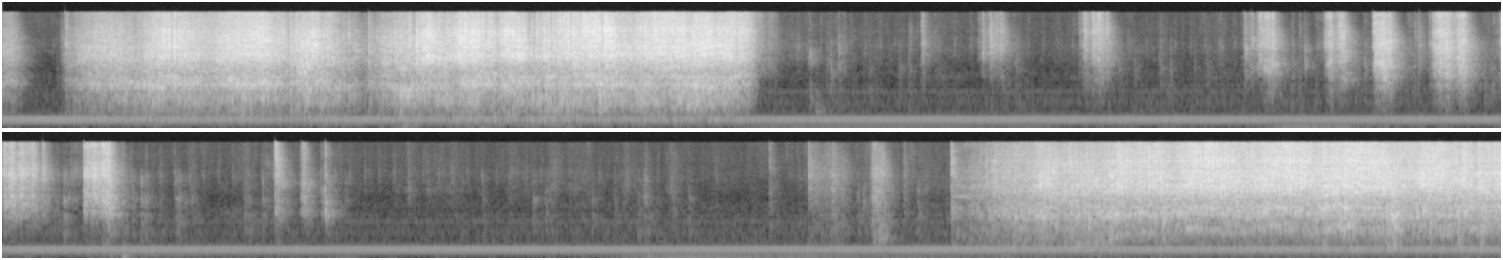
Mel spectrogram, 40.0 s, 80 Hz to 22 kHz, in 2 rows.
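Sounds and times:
polisher grinding concrete: 0.9 - 10.1, 32.9 - 39.9
faint steady hum: 10.0 - 39.9.

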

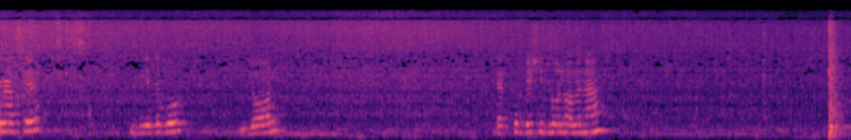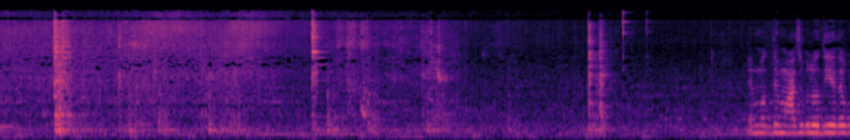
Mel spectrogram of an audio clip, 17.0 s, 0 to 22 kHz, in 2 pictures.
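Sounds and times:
water sizzling in hot oil: 0.0 - 13.3.

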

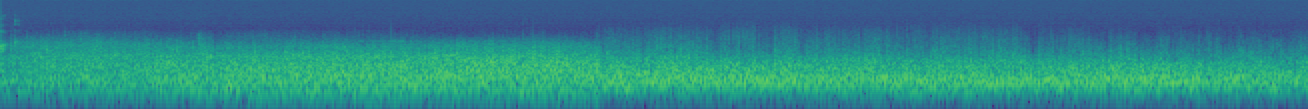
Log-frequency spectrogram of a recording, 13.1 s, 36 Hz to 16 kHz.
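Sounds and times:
lava flow roaring: 0.0 - 13.0.

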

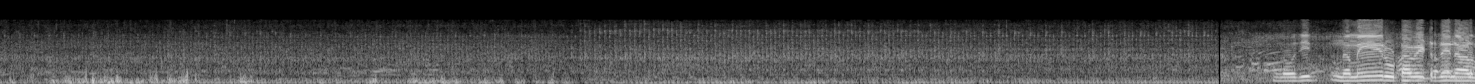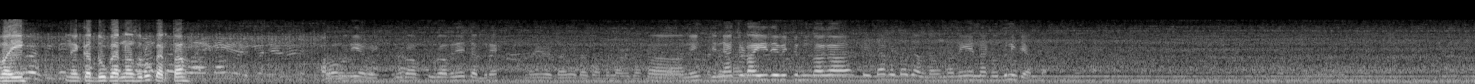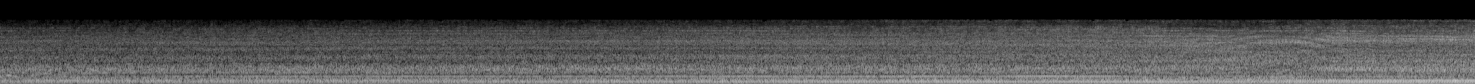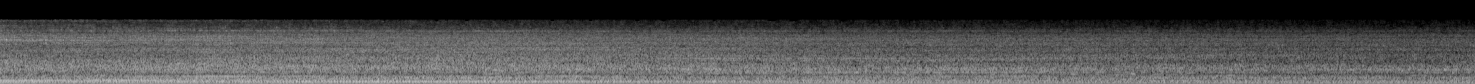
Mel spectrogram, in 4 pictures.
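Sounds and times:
tractor diesel engine under load: 0.0 - 59.0.

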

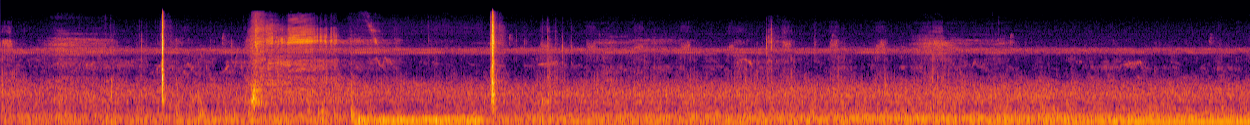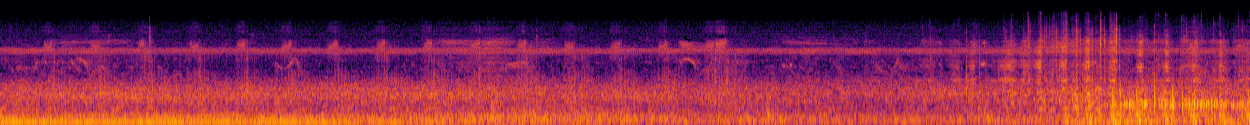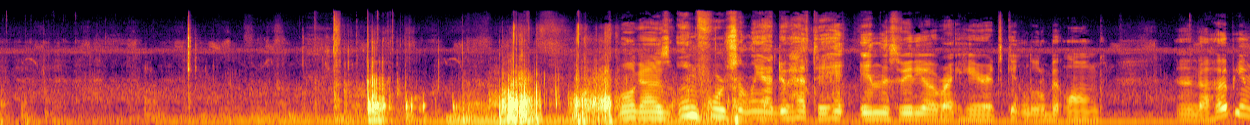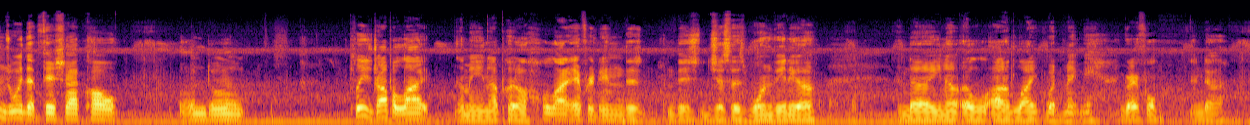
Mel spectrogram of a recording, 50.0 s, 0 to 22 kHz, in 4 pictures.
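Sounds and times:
frogs and insects chirring: 0.0 - 50.0
sharp clicks: 4.9 - 5.6, 26.8 - 27.1
low hum: 23.4 - 33.6.

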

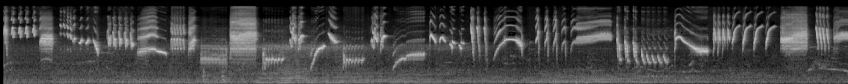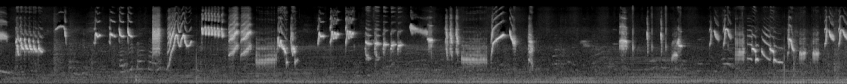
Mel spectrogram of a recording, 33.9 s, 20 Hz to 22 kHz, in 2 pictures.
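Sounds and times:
starling singing chattering song: 0.1 - 33.9.

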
